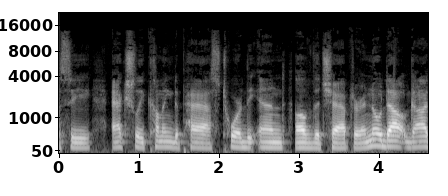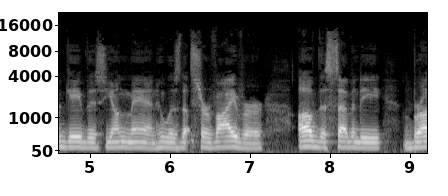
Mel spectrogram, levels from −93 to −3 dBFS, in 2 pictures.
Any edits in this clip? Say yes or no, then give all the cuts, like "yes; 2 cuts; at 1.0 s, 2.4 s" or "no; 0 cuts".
yes; 2 cuts; at 2.9 s, 6.2 s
